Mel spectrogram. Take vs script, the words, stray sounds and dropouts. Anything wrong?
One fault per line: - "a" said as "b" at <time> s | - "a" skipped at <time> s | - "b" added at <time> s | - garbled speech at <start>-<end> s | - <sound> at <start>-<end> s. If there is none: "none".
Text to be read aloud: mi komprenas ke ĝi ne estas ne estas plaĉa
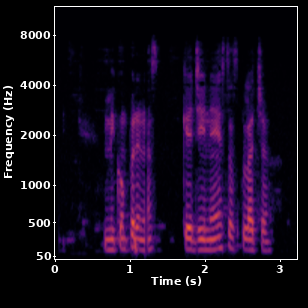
- dropout at 1.2-1.2 s
- "ne estas" skipped at 2.5 s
